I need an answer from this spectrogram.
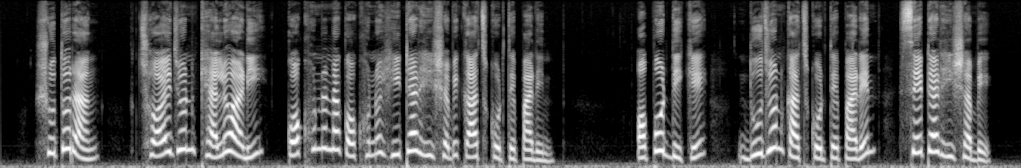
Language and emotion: Bengali, neutral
